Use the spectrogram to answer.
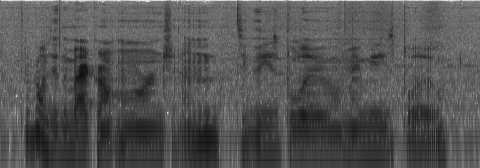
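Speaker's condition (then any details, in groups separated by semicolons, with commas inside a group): Cerebral palsy; hands affected, shaking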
